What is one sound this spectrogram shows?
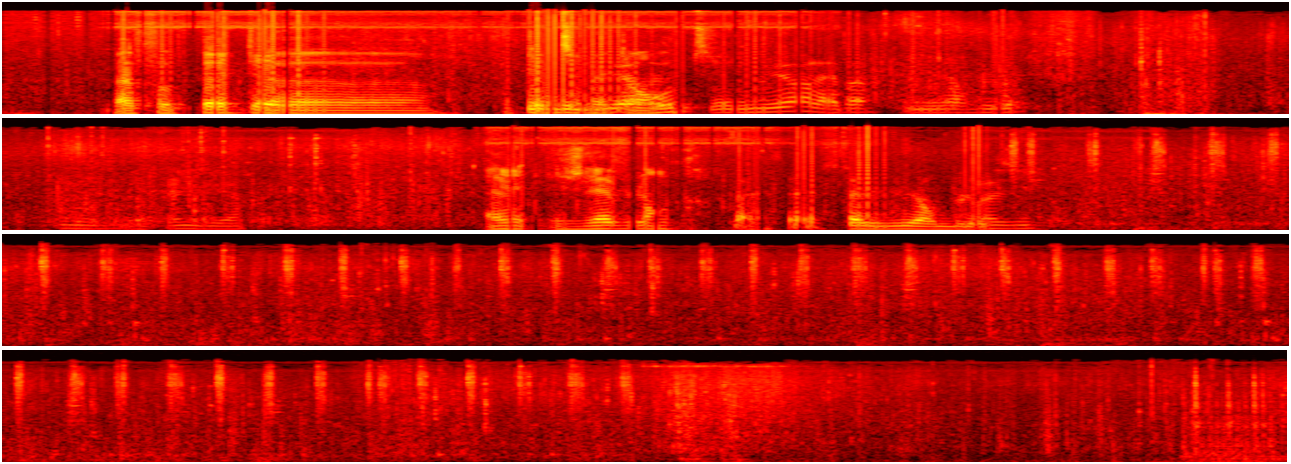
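Water splashes against a wooden ship's hull.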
